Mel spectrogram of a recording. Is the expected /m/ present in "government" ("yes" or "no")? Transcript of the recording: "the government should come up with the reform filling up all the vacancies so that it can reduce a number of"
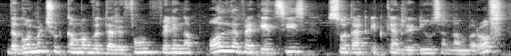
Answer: yes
